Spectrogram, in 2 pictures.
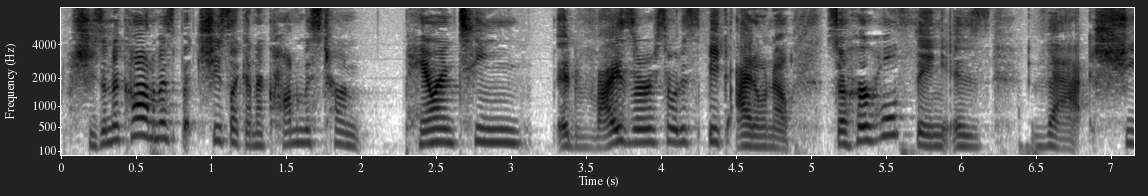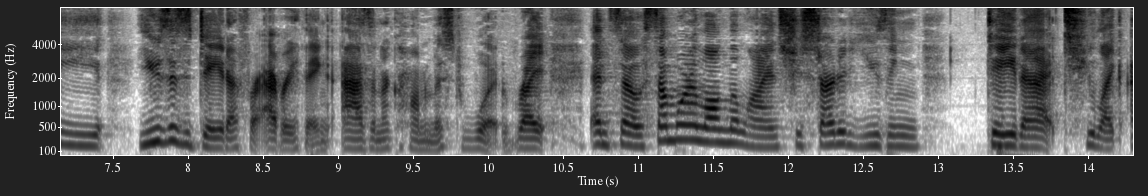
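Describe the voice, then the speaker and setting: A woman's voice: lowish voice, a bit bright. A young American woman hosting a podcast in casual conversation, chatty and explanatory, often checking in with the listener. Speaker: podcast host.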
